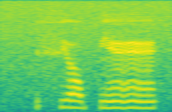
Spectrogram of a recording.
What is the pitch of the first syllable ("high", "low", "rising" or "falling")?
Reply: high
